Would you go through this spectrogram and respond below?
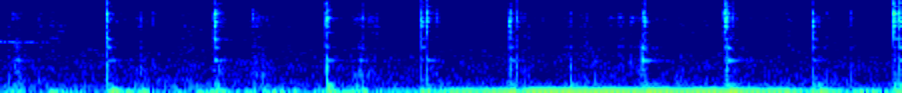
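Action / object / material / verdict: tap / glass soda bottle / glass / none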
